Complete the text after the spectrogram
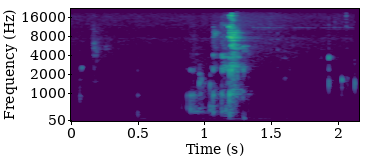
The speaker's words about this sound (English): I'm going to do a little ASMR of my tea real quick.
